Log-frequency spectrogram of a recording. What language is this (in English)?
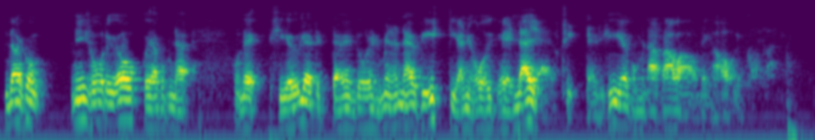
Finnish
